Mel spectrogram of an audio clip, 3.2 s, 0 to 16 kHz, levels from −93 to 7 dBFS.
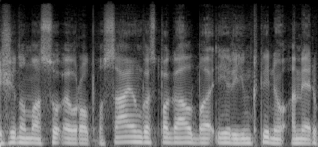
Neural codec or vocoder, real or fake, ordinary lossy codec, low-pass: autoencoder, 48 kHz, 32 numbers a frame, DAC-VAE, trained on Japanese speech; fake; Opus, 64 kbps; 14.4 kHz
